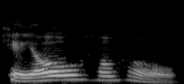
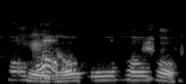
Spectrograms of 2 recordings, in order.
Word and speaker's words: Keohohou: Keohohou. Keohohou. There's only two ho-hos, only at Christmas time. You can add a third, but right now it's just Keohohou. Thank you so much, Dawn.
